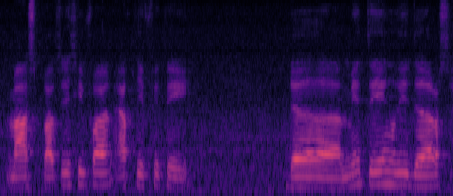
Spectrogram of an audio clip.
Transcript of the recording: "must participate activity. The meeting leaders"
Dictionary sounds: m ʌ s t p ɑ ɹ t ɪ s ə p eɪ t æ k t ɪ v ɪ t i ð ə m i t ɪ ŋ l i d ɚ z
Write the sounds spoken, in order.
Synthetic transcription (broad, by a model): m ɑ s p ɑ ɹ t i s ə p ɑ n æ k t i f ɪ t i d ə m i t ɪ ŋ l i d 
